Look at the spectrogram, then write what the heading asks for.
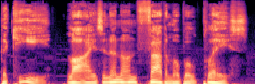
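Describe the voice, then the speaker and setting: A man narrating a comic book drama from a script in a grave, deliberate manner. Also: deep voice, darkish tone, faint music behind.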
